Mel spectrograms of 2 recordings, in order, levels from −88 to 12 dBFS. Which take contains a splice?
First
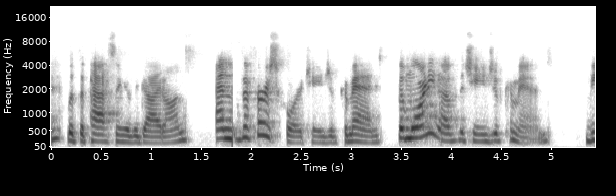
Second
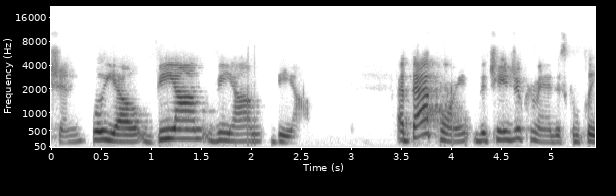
first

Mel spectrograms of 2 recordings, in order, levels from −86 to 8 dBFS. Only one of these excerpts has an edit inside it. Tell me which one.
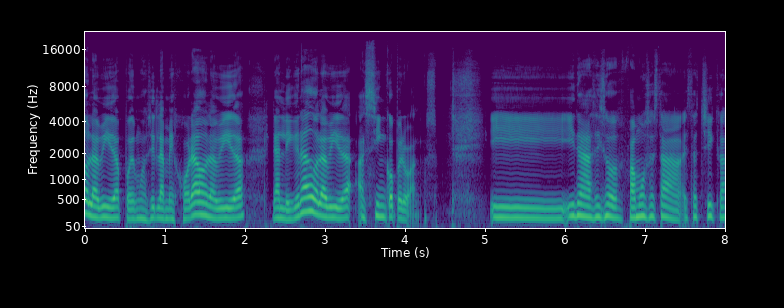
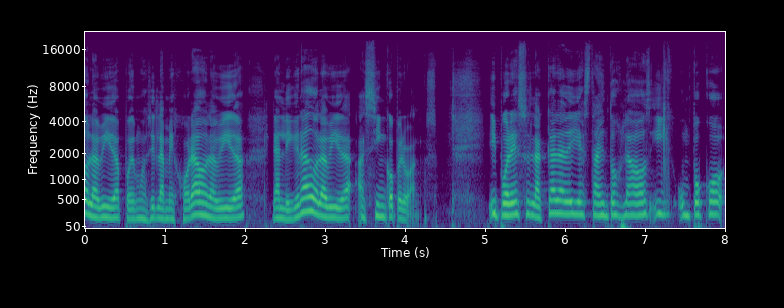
first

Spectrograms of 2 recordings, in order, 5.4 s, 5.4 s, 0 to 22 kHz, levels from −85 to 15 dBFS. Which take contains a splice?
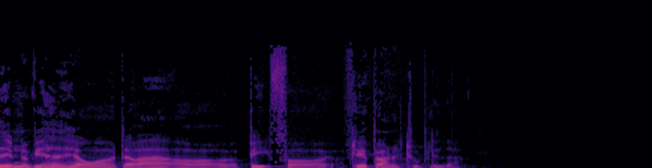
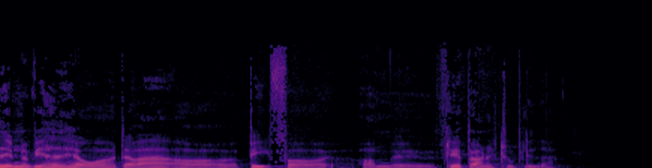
first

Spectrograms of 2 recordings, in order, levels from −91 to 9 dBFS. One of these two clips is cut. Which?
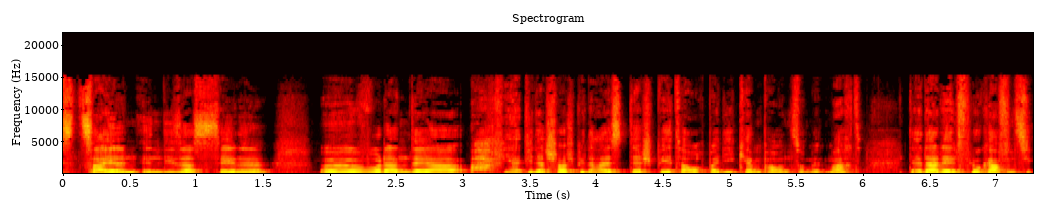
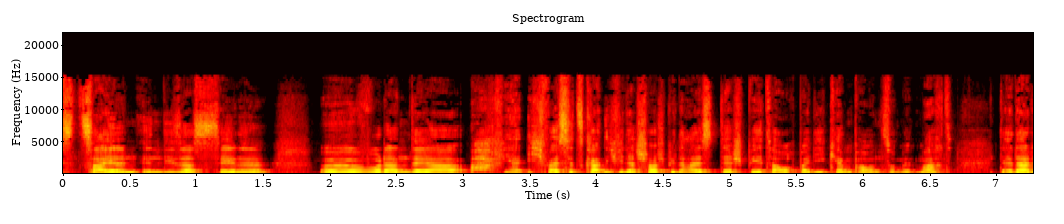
first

